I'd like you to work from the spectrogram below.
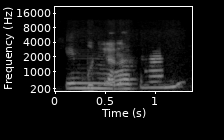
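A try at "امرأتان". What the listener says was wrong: Aywa, imro'a, imro'atani. Itu hamsanya ada tulisannya ya. A, ya, imro'atani.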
